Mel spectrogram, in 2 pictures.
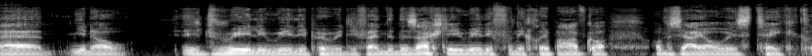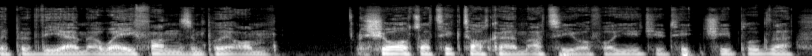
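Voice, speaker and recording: A man with a fairly low, somewhat breathy voice speaks at a fairly quick pace in a monotone, flat intonation. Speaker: football fan vlogger. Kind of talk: match review vlog. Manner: casual, hesitant with fillers.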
